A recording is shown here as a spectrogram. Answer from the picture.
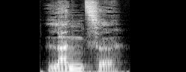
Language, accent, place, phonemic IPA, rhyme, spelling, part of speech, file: German, Germany, Berlin, /ˈlantsə/, -antsə, Lanze, noun, De-Lanze.ogg
- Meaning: 1. lance, spear (weapon used mainly for thrusting) 2. love stick, fuckpole (penis)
